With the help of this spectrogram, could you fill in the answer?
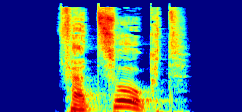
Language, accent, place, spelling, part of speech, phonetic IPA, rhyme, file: German, Germany, Berlin, verzogt, verb, [fɛɐ̯ˈt͡soːkt], -oːkt, De-verzogt.ogg
- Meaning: second-person plural preterite of verziehen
